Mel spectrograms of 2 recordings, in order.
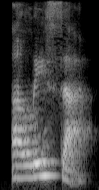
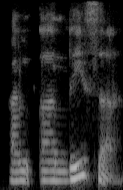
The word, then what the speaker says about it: Alisa: Do you pronounce it Alisa or Alise? Alisa. Alisa.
